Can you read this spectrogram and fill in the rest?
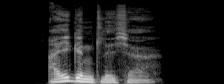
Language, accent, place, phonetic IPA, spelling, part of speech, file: German, Germany, Berlin, [ˈaɪ̯ɡn̩tlɪçɐ], eigentlicher, adjective, De-eigentlicher.ogg
- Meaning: inflection of eigentlich: 1. strong/mixed nominative masculine singular 2. strong genitive/dative feminine singular 3. strong genitive plural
